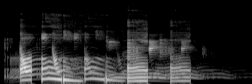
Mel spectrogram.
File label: female c# 138, Dance Ultra Voice; Mutekki Media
